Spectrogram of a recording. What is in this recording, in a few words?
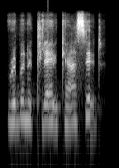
"ribonucleic acid", Indian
